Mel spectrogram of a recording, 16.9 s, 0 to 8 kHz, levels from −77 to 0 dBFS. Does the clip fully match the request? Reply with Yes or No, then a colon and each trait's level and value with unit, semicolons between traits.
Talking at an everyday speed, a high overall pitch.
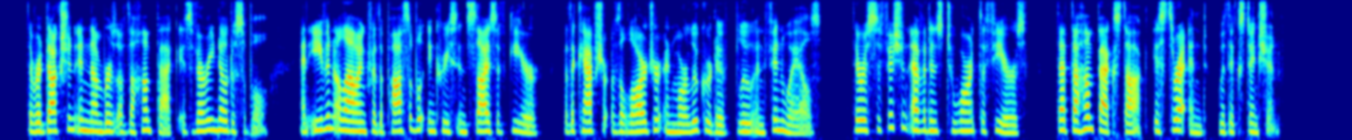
Yes: average, 175 wpm; high, 195 Hz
